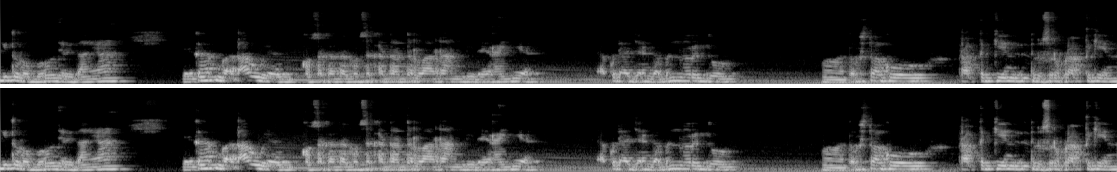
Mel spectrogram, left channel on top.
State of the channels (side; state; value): both; normal; correlation 0.64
